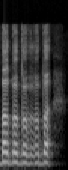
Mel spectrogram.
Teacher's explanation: B is in baby or Bianca if you feel your throat bbbbb that is voiced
